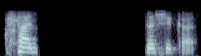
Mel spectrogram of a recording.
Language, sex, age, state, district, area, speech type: Punjabi, female, 18-30, Punjab, Tarn Taran, urban, conversation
